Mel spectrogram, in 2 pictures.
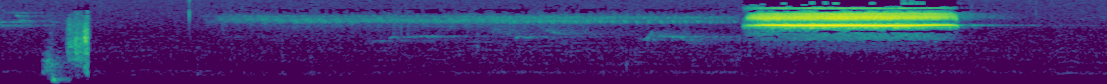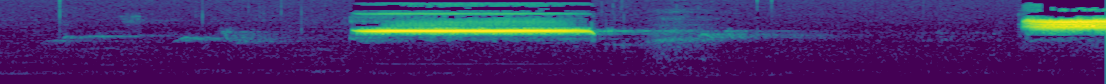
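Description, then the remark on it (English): A robin-sized thrush with an orange and black pattern gives loud, buzzy whistle-like calls, like a gym class whistle: three sustained high notes, each about a second long, spaced several seconds apart with near-silence between. The last note is cut off. “Any former jocks will recognize the gym class whistle that is their call, and I think you'll play it for folks in a second.”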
